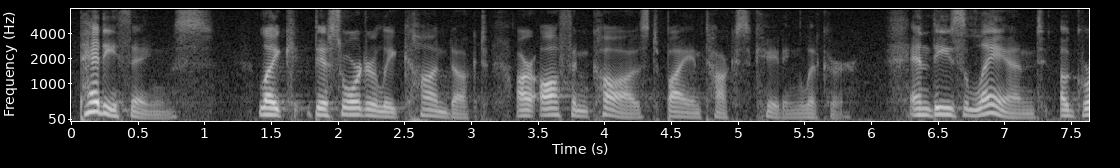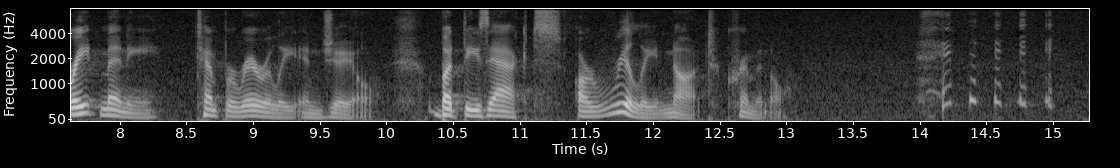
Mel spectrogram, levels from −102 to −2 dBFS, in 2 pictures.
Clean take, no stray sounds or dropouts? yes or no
no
